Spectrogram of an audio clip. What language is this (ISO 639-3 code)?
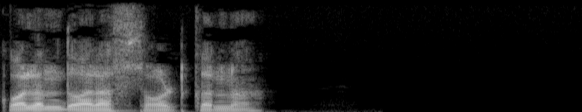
hin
